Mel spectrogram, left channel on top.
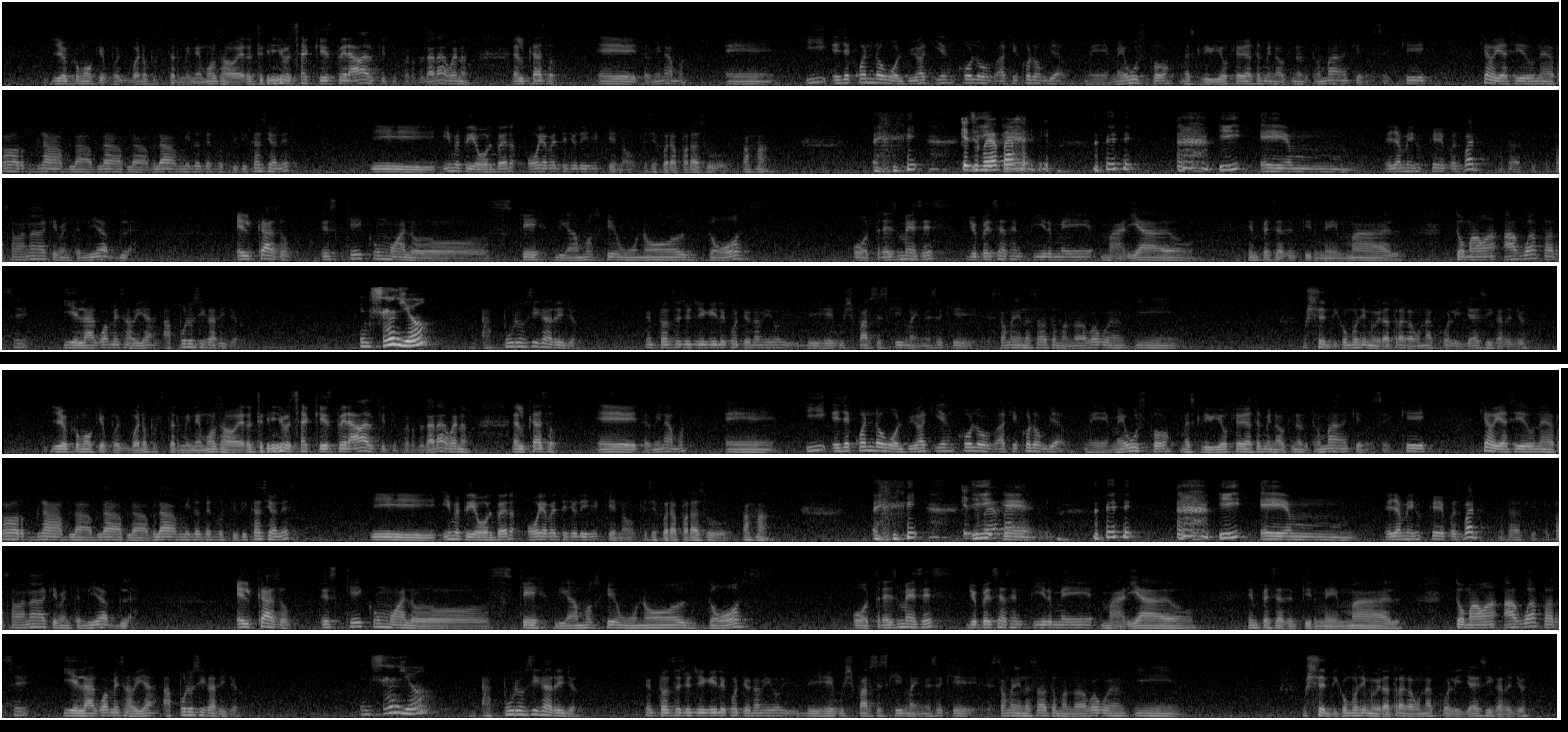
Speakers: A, on the right (about 30°); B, on the left (about 75°).
A: Yo como que, pues bueno, pues terminemos a ver, <laughs> o sea, ¿qué esperabas que te perdonara? Bueno, el caso, eh, terminamos. eh, y ella cuando volvió aquí, en Colo- aquí a Colombia, me, me buscó, me escribió que había terminado con el otro man, que no sé qué, que había sido un error, bla, bla, bla, bla, bla, miles de justificaciones. Y, y me pidió volver, obviamente yo le dije que no, que se fuera para su... Ajá. <laughs>
B: Que
A: Y...
B: se fue para.
A: Eh,
B: <laughs>
A: <laughs> Y em, ella me dijo que, pues bueno, o sea, que no pasaba nada, que me entendía, bla. El caso es que como a los, que digamos que unos dos o tres meses, yo empecé a sentirme mareado, empecé a sentirme mal, tomaba agua, parce, y el agua me sabía a puro cigarrillo,
B: ¿En serio?
A: a puro cigarrillo. Entonces yo llegué y le conté a un amigo y le dije, uy, parce, es que imagínese que esta mañana estaba tomando agua, weón, y Uy, sentí como si me hubiera tragado una colilla de cigarrillo.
